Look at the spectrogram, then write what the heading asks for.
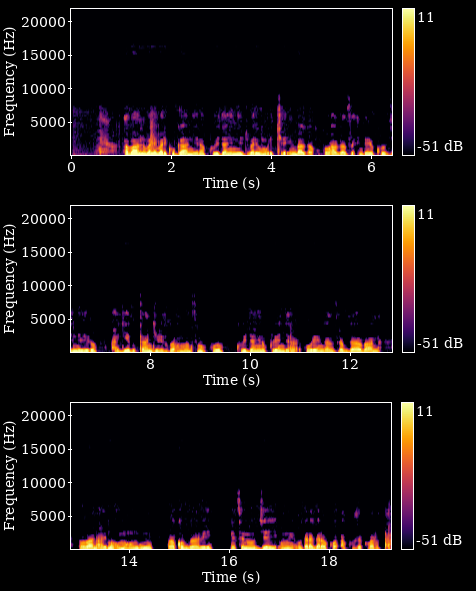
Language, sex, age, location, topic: Kinyarwanda, male, 18-24, Kigali, health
